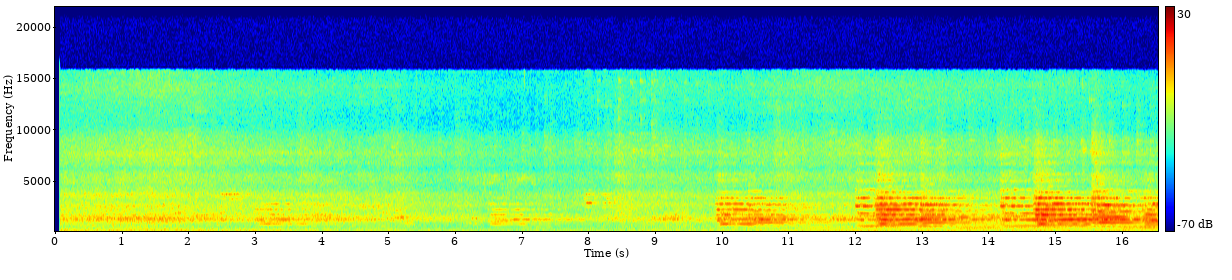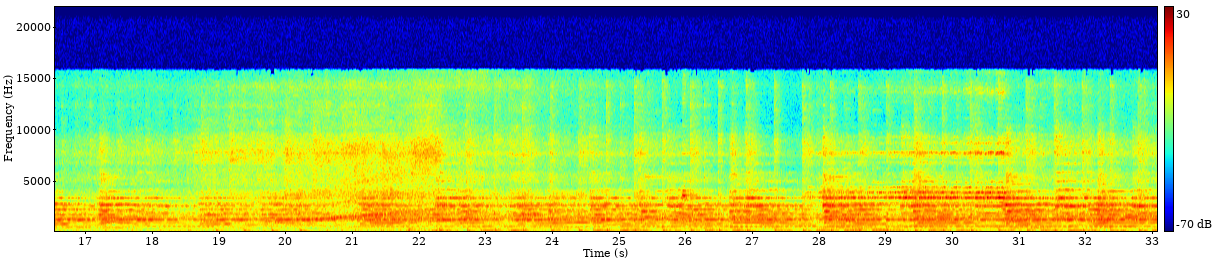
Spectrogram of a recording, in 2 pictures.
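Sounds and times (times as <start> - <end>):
background noise: 0.1 - 25.9
church bells ringing: 3.0 - 4.2, 6.5 - 7.9, 9.8 - 33.0.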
